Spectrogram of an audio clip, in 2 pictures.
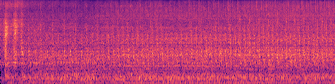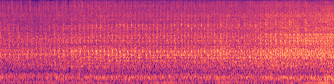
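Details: Mahindra Maxximo common-rail diesel after injectors refitted, air bled and wiring taped: steady, even clatter at about three and a half beats per second, holding a smooth, healthy idle.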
